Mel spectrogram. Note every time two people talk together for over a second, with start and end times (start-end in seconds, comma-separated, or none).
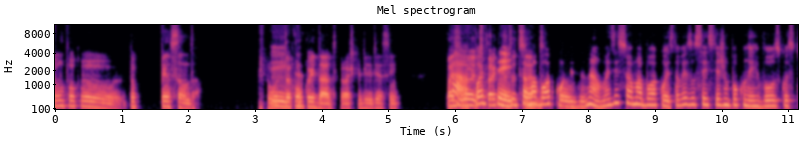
5.9-7.4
